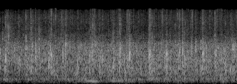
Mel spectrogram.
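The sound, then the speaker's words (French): An audience gives warm applause at a live face-to-face debate event in Saint-Brieuc, a steady, full clapping that stays even throughout without voices. “qu'on peut applaudir à nouveau chaleureusement.”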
